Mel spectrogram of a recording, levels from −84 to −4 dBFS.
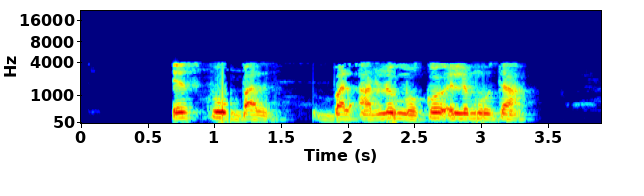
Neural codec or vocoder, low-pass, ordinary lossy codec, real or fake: none; 7.2 kHz; AAC, 16 kbps; real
